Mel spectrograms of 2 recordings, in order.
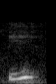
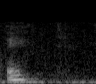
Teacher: Disebut vokal tak bundar karena bentuk mulut tidak membundar melainkan melebar pada mengucap vokal tersebut,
